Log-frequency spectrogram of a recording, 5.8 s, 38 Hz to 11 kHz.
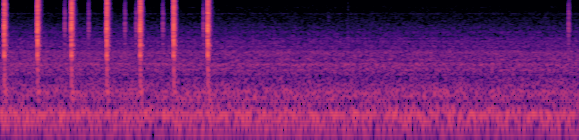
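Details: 2001 Mitsubishi Galant EA2A 2.0, weird clicking from the climate control that started suddenly on the highway: sharp rapid clicks about three a second over cabin hum, traced to a broken heater/cooling flap actuator.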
